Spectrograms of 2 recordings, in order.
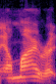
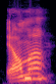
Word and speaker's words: Elma: But Doug and Elmyra, am I saying it right? Am I saying your name right? Elma. Elma. Right. Elma.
